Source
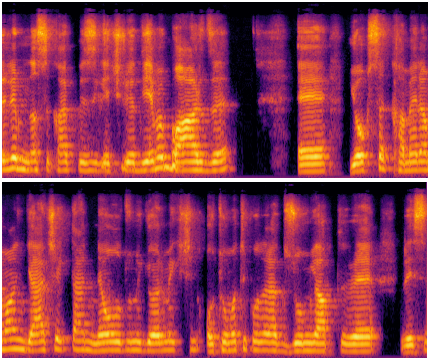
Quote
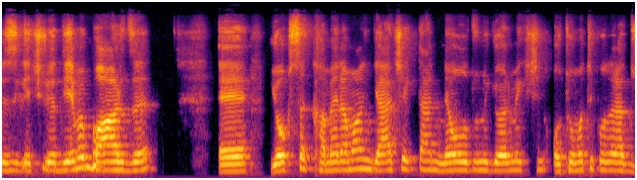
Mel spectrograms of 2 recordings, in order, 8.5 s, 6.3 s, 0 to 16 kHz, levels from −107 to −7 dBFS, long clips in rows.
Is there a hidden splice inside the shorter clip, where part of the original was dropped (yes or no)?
no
